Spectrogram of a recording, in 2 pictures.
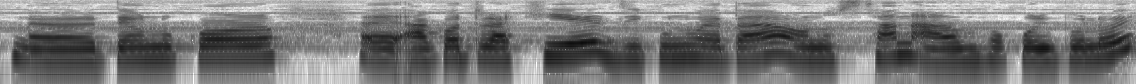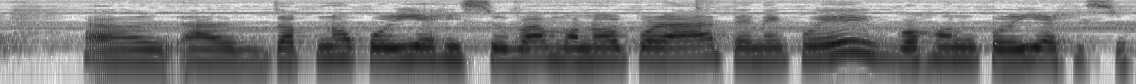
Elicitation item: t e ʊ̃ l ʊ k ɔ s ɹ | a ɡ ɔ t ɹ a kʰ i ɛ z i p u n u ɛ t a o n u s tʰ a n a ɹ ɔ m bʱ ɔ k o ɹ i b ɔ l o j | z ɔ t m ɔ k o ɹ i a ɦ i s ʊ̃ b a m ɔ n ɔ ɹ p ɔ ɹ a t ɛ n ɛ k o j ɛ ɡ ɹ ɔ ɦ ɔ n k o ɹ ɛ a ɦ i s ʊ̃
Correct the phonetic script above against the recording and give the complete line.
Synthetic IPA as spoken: t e ʊ̃ l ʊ k ɔ ɹ | a ɡ ɔ t ɹ a kʰ i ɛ z i k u n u ɛ t a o n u s tʰ a n a ɹ ɔ m bʱ ɔ k o ɹ i b ɔ l o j | z ɔ t n ɔ k o ɹ i a ɦ i s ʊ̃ b a m ɔ n ɔ ɹ p ɔ ɹ a t ɛ n ɛ k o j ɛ ɡ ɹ ɔ ɦ ɔ n k o ɹ i a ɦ i s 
